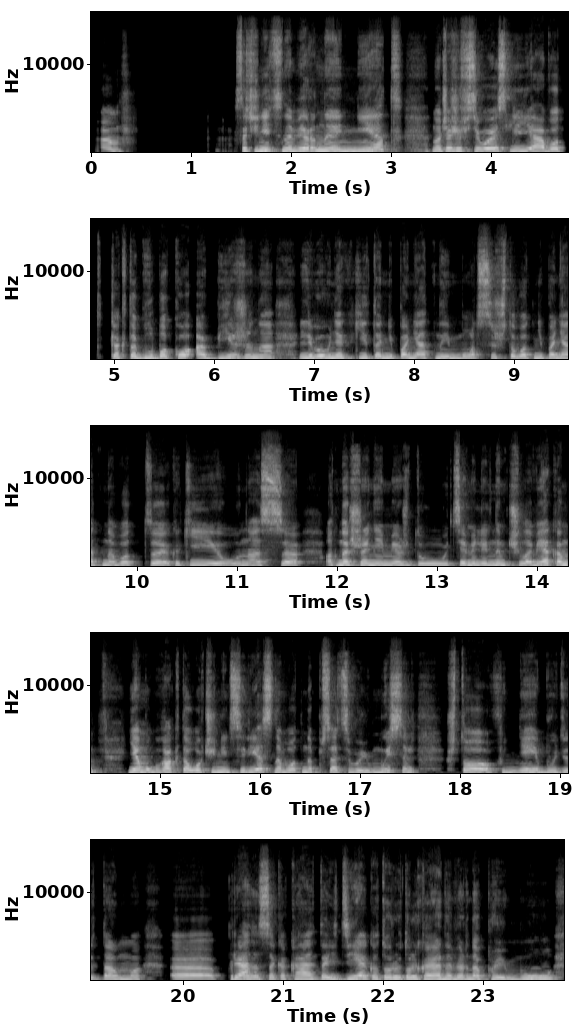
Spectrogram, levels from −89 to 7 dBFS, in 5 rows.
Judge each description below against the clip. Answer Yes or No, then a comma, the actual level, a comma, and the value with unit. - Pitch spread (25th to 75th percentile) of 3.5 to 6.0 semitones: No, average, 2.9 semitones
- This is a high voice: Yes, high, 215 Hz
